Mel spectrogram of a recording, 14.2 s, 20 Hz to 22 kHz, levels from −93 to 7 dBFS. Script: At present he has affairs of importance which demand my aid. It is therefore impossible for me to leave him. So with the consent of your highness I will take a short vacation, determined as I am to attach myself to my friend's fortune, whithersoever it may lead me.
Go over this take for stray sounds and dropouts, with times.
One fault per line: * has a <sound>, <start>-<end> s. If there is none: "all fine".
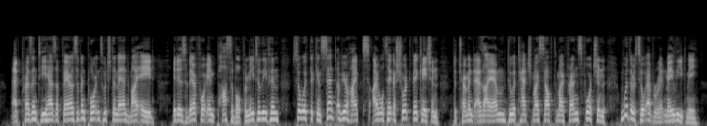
* has a dropout, 7.2-7.3 s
